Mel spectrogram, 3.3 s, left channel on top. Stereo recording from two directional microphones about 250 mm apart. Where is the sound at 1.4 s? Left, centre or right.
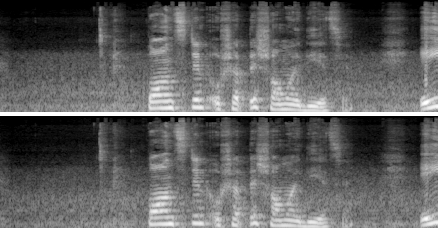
Centre.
